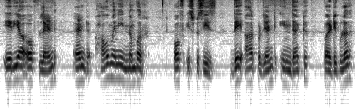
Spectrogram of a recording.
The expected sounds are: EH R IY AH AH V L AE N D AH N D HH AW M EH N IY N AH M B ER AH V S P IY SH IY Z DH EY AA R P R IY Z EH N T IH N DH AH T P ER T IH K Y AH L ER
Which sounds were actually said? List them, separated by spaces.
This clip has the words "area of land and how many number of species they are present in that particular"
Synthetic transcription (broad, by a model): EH R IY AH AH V L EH N D AH N D HH AW M EH N IY N AH M B ER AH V S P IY S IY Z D EY AA R P R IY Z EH N T IH N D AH T P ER T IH K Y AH L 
